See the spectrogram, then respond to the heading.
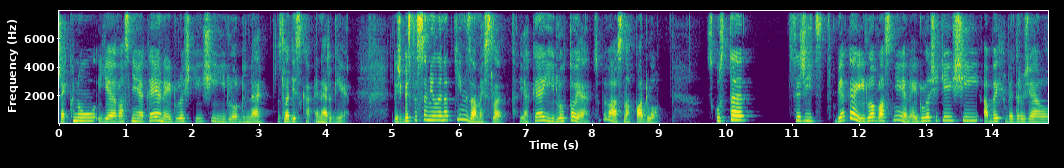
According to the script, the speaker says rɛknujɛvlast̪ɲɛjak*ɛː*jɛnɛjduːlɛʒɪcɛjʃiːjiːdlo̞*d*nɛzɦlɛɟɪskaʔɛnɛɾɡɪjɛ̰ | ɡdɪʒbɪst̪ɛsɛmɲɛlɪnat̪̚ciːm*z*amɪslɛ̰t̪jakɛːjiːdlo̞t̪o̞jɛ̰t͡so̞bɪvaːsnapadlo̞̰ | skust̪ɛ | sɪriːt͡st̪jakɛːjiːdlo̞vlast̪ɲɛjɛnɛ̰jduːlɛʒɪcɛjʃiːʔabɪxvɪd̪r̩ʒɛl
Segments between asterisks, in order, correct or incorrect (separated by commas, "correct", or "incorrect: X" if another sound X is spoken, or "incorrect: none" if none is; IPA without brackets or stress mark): correct, correct, correct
